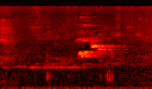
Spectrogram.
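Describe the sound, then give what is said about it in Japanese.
A Japanese bush warbler gives a short, bright whistled phrase in the morning, early in its singing season, brief and fairly faint over a low steady outdoor rumble, with no one speaking. “ウグイスが本気すぎません声がこえてますかねウグイスガもいろいろ入っちゃってると思いますけど”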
